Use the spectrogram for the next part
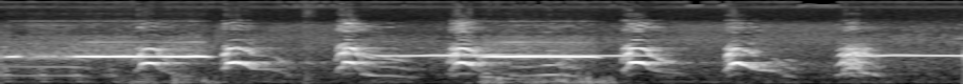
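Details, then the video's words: Pet dog singing along to a person's whistling: a steady, high whistled tone runs through while the dog gives short, wavering yelping howls that bend downward, about eight in five seconds, alternating with the whistle. "Собака поёт под свист"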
